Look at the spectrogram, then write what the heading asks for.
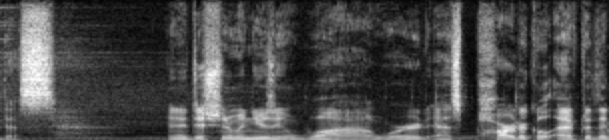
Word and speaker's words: は: In addition, when using wa, word as particle after the noun, we only pronounce wa, but definitely not ha.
